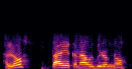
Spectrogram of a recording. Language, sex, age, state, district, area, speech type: Manipuri, female, 60+, Manipur, Imphal East, rural, conversation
